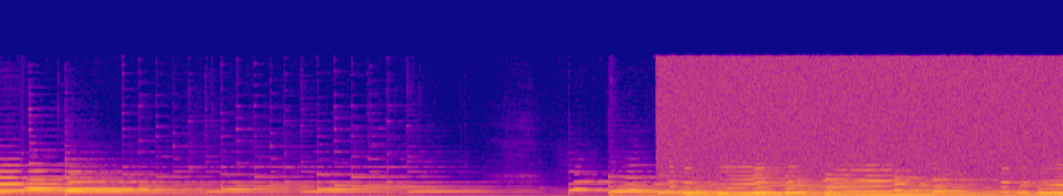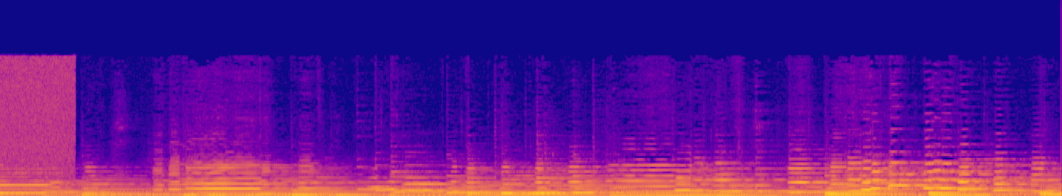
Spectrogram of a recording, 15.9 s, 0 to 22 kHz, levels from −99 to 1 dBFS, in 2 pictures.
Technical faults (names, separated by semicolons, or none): low bit depth with dither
